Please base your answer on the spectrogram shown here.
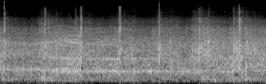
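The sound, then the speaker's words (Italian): Home crowd of yellow-and-blue Parma supporters cheering at the Tardini stadium during a football match, a steady, loud roar of massed voices with occasional sharp accents. “Questo è l'effetto dello stadio di casa, del pubblico giallo-blu.”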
